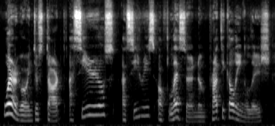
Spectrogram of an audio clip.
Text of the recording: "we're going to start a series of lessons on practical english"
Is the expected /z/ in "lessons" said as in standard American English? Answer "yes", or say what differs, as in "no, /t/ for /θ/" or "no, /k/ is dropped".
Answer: no, /z/ is dropped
